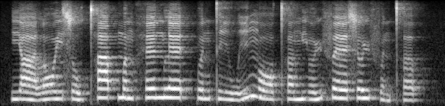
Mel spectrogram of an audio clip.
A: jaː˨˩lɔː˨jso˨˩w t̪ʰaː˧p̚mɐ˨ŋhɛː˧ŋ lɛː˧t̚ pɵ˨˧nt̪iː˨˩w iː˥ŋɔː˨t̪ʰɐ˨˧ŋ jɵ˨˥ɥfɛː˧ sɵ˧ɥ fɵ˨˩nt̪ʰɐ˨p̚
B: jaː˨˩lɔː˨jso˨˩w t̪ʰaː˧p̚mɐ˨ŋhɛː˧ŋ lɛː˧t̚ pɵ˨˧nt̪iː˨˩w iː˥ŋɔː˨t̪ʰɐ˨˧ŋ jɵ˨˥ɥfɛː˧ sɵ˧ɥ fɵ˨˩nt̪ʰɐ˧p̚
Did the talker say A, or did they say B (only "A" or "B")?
A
